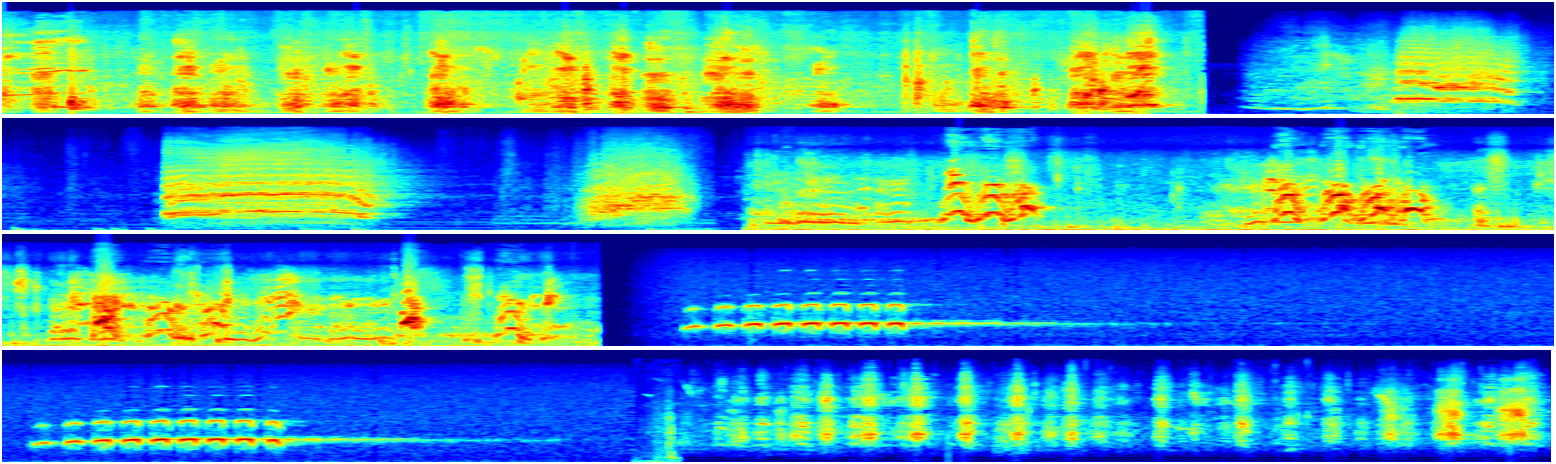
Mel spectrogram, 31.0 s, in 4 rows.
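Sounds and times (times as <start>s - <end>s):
small dog barking: 12.4s - 13.1s, 13.8s - 15.0s, 15.8s - 18.4s
owl hooting: 18.9s - 21.2s, 23.4s - 25.7s.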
